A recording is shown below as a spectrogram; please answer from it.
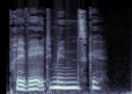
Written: privatmenneske

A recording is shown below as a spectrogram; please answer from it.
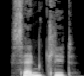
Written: sandklit

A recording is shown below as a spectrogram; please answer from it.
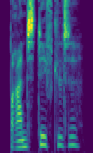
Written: brandstiftelse

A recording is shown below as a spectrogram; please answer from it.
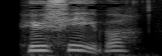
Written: høfeber

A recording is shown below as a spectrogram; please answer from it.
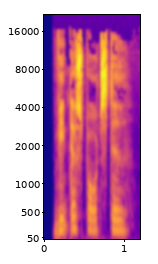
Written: vintersportssted

